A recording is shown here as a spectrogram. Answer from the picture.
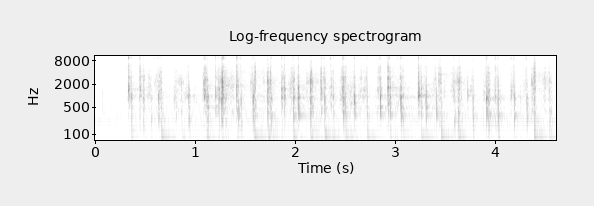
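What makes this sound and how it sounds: Rapid fingertip typing on a NiZ Plum Atom 68, a compact 68-key mechanical keyboard with a hollow white plastic case and purple and yellow Domikey Gas Attack SA plastic keycaps, resting on a desk pad. About 28 quick, short clacks follow one another after a brief silent start. Each tap is a dry, hollow plastic click centered in the mid range with a little bright edge and almost no ring.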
